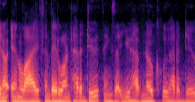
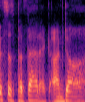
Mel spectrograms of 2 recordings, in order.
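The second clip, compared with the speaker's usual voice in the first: angry, fed-up, pissed-off tone; 2 semitones higher than usual. Retelling what the judge said after an arrest: imitating an angry judge. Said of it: "He was so pissed".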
